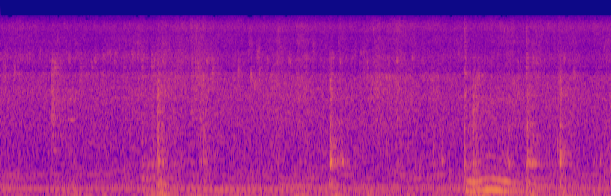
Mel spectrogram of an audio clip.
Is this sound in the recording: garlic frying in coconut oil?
yes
